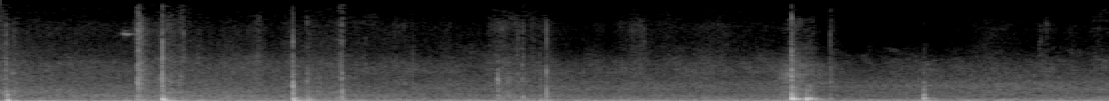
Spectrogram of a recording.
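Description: A few irregular, sharp knocks and clicks, the loudest about five seconds in, over a steady low rumble.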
